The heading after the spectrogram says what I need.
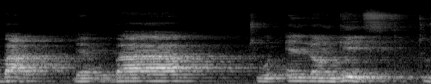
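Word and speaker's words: ب: alif Al alif the next one is ba ba ba say it after me ba so the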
